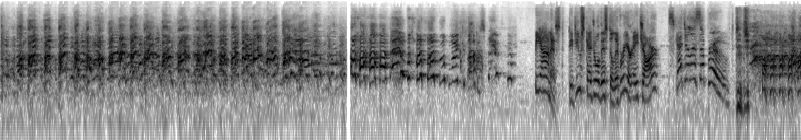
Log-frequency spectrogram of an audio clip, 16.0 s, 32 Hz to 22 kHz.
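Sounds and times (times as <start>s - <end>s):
people laughing: 0.0s - 10.4s, 14.7s - 16.0s.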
